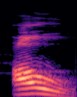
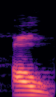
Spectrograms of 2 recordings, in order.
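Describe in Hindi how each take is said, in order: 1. औ स्वर का उच्चारण हिंदी के ढंग से होता है। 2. औ स्वर का उच्चारण संस्कृत के ढंग से होता है। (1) "हिंदी में जिसे हम औ कहते हैं" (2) "उसे संस्कृत में औ कहते हैं"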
